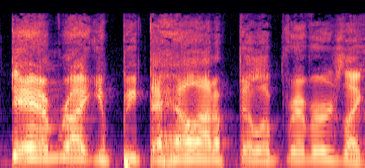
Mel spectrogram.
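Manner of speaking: high, loud fan yell; young Broncos fan cheering in an old post, high and loud; fan shouting. Retold or imitated. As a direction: hype it up like a diehard fan. Quoting his old Facebook post.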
